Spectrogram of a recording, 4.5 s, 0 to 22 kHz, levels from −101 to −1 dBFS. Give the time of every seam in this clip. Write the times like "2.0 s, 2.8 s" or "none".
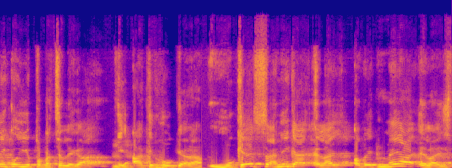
2.0 s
